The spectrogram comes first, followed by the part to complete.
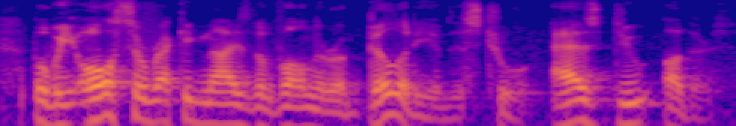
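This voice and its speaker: On a very clean recording with a silent background, a man with a New York accent talks at a fairly quick pace. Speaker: neuroscience professor. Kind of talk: lecture. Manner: formal.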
